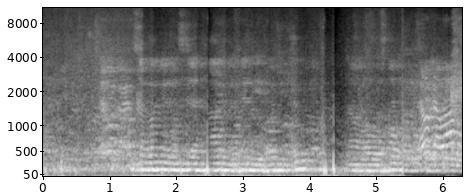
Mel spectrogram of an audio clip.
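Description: A young man speaks through a microphone over loudspeakers, calmly and clearly.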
